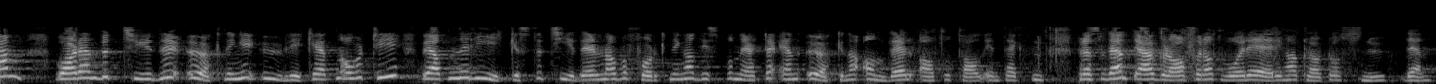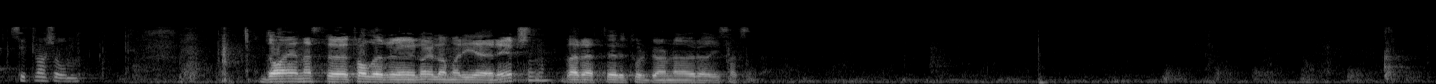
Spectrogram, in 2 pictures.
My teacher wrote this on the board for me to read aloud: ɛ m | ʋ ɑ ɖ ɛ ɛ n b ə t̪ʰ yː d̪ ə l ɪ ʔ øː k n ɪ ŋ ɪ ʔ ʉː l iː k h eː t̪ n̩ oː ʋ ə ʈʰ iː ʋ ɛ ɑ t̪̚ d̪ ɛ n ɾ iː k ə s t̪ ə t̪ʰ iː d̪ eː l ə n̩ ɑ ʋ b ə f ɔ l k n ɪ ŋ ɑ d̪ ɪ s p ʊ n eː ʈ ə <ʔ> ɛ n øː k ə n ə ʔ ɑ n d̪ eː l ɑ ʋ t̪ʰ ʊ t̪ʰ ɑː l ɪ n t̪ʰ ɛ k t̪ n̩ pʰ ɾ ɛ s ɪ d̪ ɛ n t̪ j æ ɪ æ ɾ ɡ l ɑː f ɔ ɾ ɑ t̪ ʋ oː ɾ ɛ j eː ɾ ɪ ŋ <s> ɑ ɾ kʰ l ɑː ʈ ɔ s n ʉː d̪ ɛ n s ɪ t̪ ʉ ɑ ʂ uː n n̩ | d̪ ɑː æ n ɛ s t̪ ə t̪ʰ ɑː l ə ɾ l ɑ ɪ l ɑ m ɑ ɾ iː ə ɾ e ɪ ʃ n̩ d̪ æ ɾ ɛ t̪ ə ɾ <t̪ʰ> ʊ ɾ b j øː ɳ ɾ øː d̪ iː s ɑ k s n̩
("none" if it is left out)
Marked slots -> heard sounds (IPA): ʔ, h, t̪ʰ

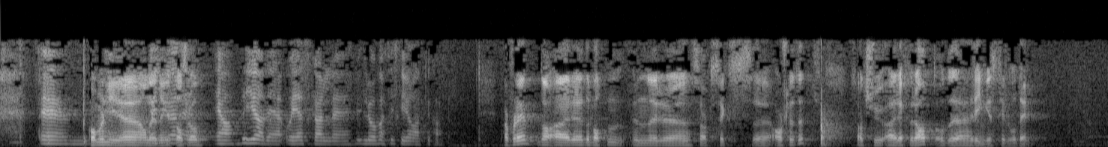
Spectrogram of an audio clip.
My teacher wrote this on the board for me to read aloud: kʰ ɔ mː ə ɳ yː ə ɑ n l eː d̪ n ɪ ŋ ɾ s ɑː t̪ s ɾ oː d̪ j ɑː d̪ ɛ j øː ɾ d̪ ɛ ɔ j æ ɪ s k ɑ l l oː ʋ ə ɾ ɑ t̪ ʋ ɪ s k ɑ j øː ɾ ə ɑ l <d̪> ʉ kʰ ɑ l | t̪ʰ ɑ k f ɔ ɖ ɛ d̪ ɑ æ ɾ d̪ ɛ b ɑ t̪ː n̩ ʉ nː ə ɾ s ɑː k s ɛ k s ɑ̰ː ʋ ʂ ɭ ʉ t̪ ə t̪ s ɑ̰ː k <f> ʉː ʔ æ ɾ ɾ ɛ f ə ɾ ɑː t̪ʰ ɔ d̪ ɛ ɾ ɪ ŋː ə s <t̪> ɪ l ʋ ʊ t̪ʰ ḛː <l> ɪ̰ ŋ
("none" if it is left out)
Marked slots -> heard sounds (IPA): t̪, ʂ, t̪ʰ, ɾ

